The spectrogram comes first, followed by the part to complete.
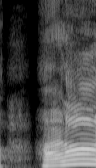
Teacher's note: ణ అనేది మృధన్య స్పర్శ అనునాసిక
